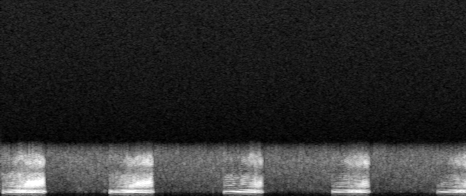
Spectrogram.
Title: Who's snoring ?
